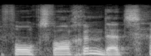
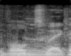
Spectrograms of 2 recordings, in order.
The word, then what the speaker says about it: Volkswagen: You pronounced it wrong, though. – Did I? – But I just... Yeah, well, it's not okay, sure. I'm being a bit cruel because I can pronounce it's actually pronounced Volkswagen. But I understand that people can't get that sound, so they say Volkswagen. – No, can't do it. – But it's it's hilarious though hearing people say Volkswagen.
